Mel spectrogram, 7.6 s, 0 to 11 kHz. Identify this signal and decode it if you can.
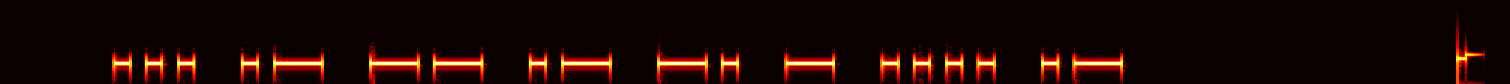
Morse code, heard as a keyed tone, about 15 wpm, 700 Hz. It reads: SAMANTHA
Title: USA Common Names - 15wpm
